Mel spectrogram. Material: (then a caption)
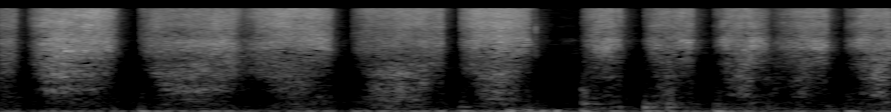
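Hardboard. A hand-held paintbrush rubs and scratches across the flat stile beside a raised panel of a six-panel molded hardboard interior door, likely hollow core. Bright, scratchy bristle strokes sweep back and forth over a faint low rumble, broken by brief quiet gaps between strokes.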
